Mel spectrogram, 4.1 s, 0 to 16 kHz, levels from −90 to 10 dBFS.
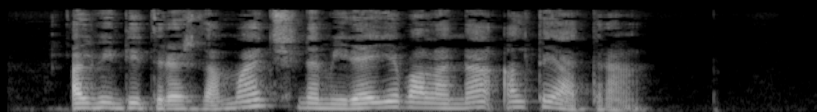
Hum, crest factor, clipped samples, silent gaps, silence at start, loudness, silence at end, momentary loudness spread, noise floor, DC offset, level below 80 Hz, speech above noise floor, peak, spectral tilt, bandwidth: none; 24 dB; under 0.1%; none; 0.35 s; -23 LUFS; 0.85 s; 7 LU; -68 dBFS; under 0.1%; -54 dBFS; 45 dB; 0 dBFS; -4.5 dB/octave; 11.5 kHz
